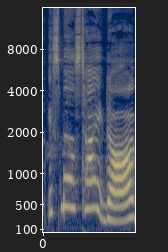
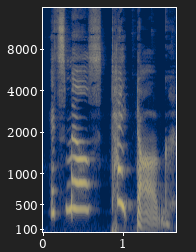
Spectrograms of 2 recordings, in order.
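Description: First: It is said in a normal, plain way. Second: It is said in an unusual, exaggerated way.

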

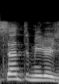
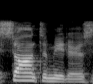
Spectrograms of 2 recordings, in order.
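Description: First: The first syllable sounds like 'sen'. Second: The first syllable sounds like 'sahn'. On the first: This is the ordinary way of saying it. "Instead of saying centimeters" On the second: The speaker feels important and sophisticated. "you say centimeters. It's wild"

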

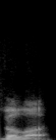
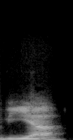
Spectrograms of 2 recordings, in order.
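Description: First: It is said with an English pronunciation. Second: It is said with a Spanish pronunciation.

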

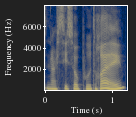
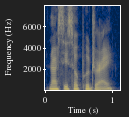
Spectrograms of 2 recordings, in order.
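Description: First: The name is said with a French accent. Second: The name is said with an English accent.

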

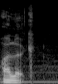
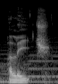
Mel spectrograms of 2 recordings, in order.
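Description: First: The word ends with a 'k' sound. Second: The word ends with a 'ch' sound. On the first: The speaker calls it right. "but oh no" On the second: The speaker calls it wrong. "to the common man, you may think it's called a leech, but oh no"

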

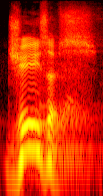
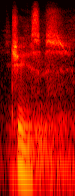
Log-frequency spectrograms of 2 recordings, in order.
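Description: First: It is said strongly with conviction. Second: It is said softly and quietly.

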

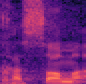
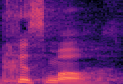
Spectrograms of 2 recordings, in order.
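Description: First: It has three syllables with an 'a' vowel first. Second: It has two syllables with an 'i' vowel first. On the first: This is how the speaker's printed text reads it. The speaker calls it wrong. "my Gemara says chasama. I don't like it" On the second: This is how it was said in the speaker's yeshiva. The speaker calls it right. "In Yeshiva, I think we used to say chisma"

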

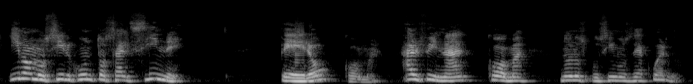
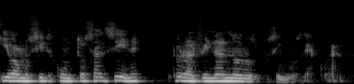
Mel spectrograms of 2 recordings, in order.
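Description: First: There are pauses around 'al final'. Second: 'Pero al final' runs on without pauses.

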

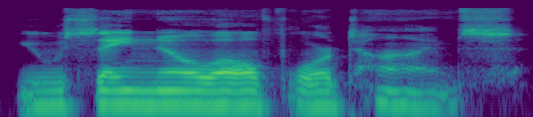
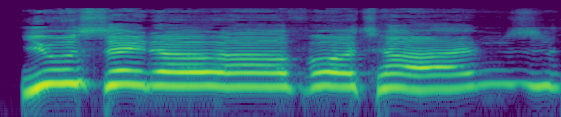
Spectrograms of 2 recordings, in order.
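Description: First: It is said in a menacing, scary voice. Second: It is said in a silly put-on voice. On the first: The threat is meant seriously. The speaker calls it right. "That is scary. That makes it scary" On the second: The threat is hard to take seriously. The speaker calls it wrong. "with this voice, it would be kind of hard to take it seriously"

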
